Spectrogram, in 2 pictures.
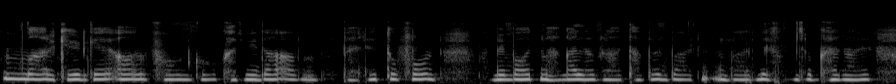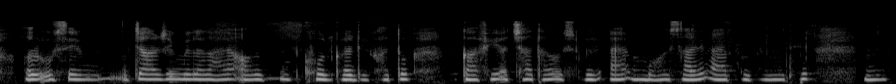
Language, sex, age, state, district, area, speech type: Hindi, female, 18-30, Uttar Pradesh, Jaunpur, urban, spontaneous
